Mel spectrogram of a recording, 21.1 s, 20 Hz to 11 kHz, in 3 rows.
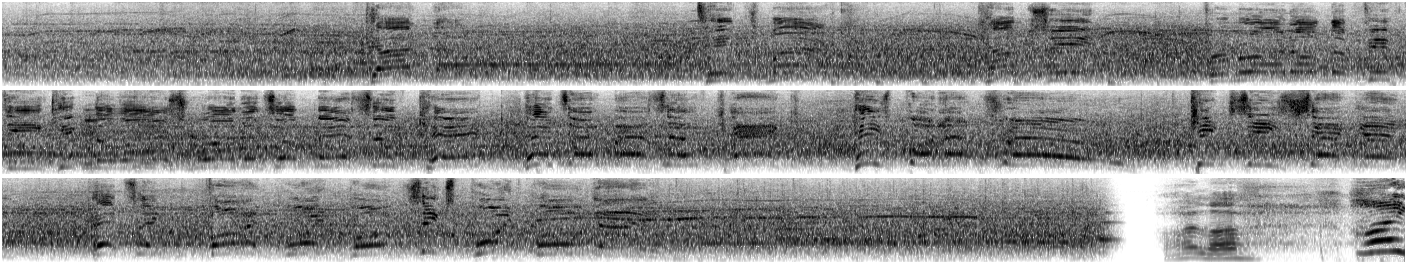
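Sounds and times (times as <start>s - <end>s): stadium crowd cheering: 0.0s - 19.7s.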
